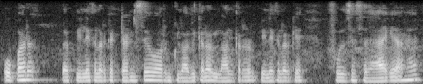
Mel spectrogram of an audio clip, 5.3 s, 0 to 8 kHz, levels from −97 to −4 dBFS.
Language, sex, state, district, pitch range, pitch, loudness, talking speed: Hindi, male, Uttar Pradesh, Lalitpur, 120-135 Hz, 130 Hz, -19 LUFS, 215 wpm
